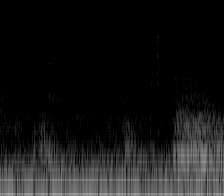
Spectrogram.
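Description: Steady low rumble of room noise on the microphone, with two faint soft sounds, one about half a second in and one near the end.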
